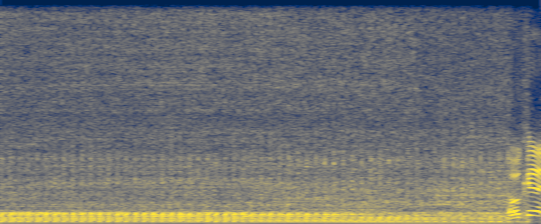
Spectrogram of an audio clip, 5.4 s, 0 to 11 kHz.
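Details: Nismo 370Z V6 idling after an oil cooler install, restarted once the leaking cooler fittings were snugged up. Smooth, even idle at constant pitch with no ticks, knocks or stumbles; no oil leaks this time.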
